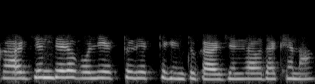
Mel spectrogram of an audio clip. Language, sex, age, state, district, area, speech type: Bengali, female, 18-30, West Bengal, Howrah, urban, conversation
